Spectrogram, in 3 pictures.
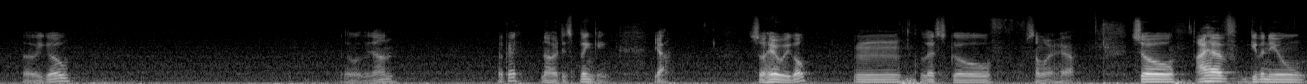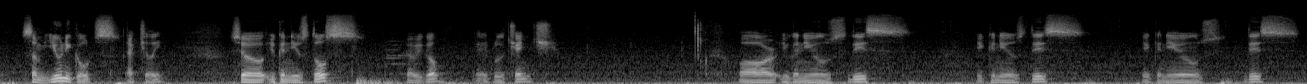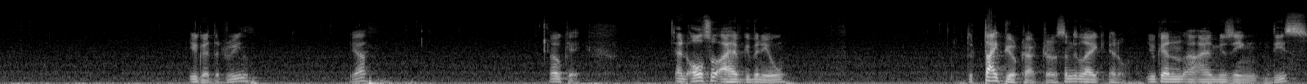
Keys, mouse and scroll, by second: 5.5 click, 6.4-8.0 drag, 8.7 click, 12.1 scroll down 1, 12.8 click, 13.2-15.9 scroll down 2, 15.9 click, 17.6 scroll up 1, 18.2-19.1 drag, 20.1 click, 21.3 click, 22.5 click, 23.2 click, 24.2 click, 25.2 click, 26.4 click, 27.6 click, 29.4 click, 30.2 click, 31.5 click, 32.2 click, 33.1 click, 34.4 click, 36.3 click, 36.8-37.4 drag, 38.4 click.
